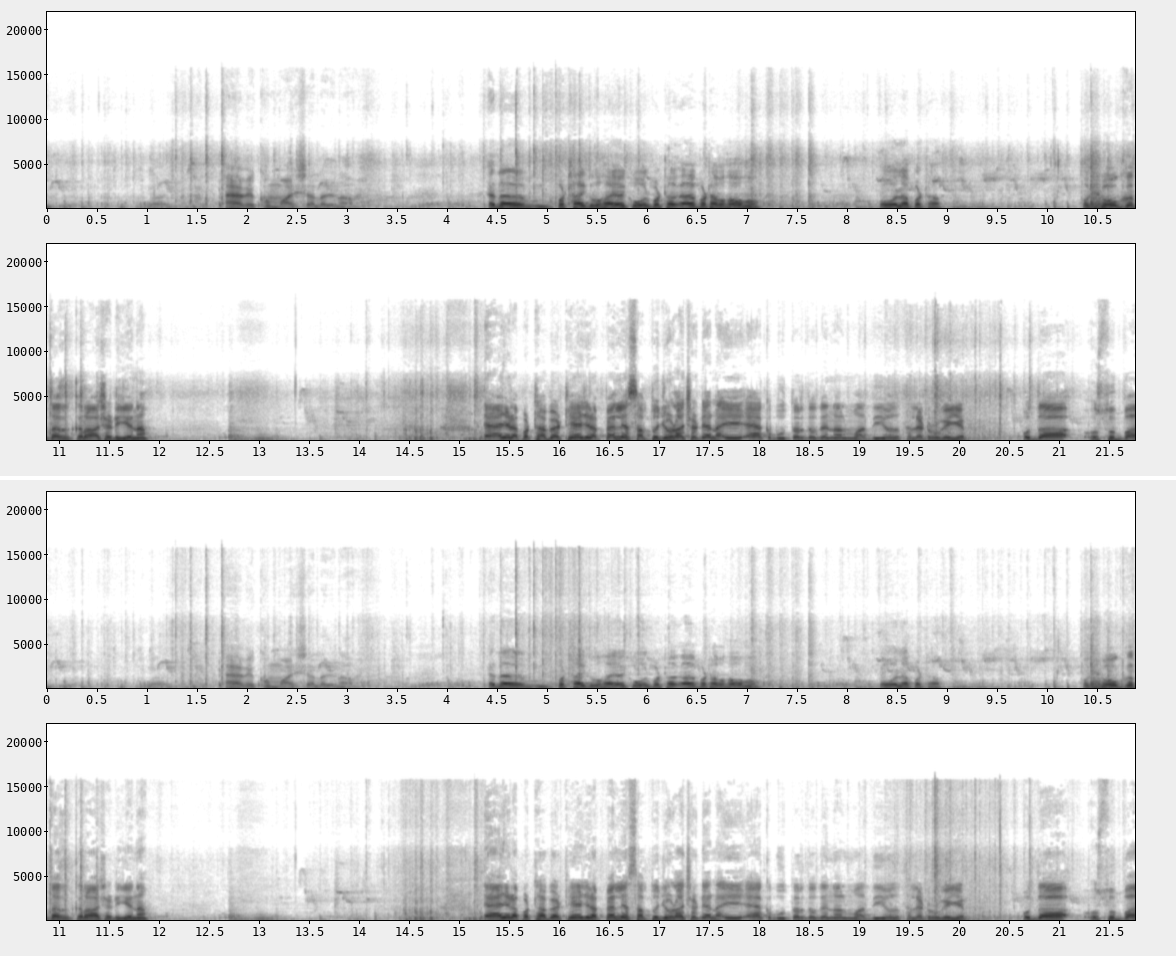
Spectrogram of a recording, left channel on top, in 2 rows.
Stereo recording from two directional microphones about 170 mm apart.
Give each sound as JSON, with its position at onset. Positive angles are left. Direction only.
{"t": 1.8, "sound": "speech", "side_deg": 0}
{"t": 4.4, "sound": "speech", "side_deg": 10}
{"t": 8.3, "sound": "speech", "side_deg": 15}
{"t": 10.3, "sound": "speech", "side_deg": 20}
{"t": 10.9, "sound": "a man's voice", "side_deg": -20}
{"t": 11.4, "sound": "a man's voice", "side_deg": -5}
{"t": 14.9, "sound": "a man's voice", "side_deg": -15}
